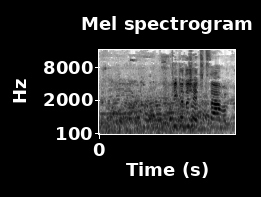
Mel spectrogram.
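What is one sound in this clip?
A young woman talks close by.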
